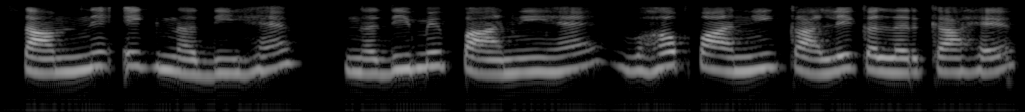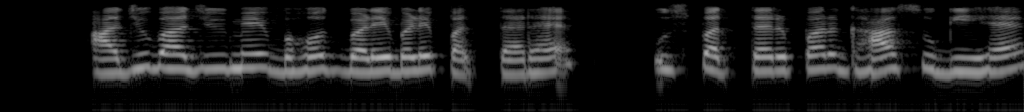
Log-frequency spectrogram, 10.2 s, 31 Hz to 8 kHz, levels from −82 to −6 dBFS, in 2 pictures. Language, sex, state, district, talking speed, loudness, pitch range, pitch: Hindi, female, Maharashtra, Pune, 150 wpm, -41 LUFS, 225-270 Hz, 240 Hz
